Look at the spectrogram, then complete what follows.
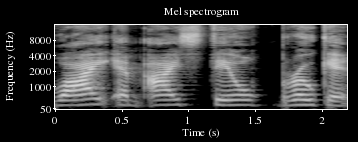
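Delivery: ordinary talk, nothing marked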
